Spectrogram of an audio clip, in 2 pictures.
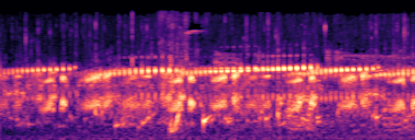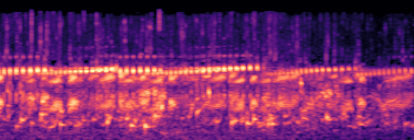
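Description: Evening chorus of frogs and toads calling: many overlapping high trills and shorter croaking calls, growing a little fainter near the end.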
